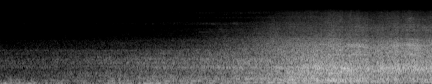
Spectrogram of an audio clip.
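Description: A train passing, its running noise building from about a second in to a loud peak near the end.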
